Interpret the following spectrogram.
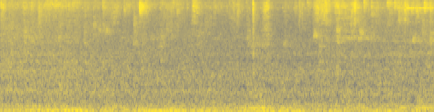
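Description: Torn book-page paper rustling and scratching faintly under fingertips as it is pressed down into wet Mod Podge on particle board, over a steady low hum.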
